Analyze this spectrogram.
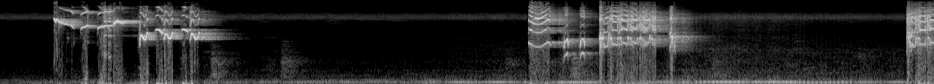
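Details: Orange-headed thrush 'suara embun pagi' song, played to get a caged thrush singing: dense bursts of high chattering and slurred whistles, alternating with short quiet stretches, and a new outburst at the very end.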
